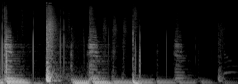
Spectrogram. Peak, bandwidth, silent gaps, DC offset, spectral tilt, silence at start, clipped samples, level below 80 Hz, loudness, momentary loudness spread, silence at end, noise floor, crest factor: -8 dBFS; 19.5 kHz; none; under 0.1%; -5.5 dB/octave; 0 s; under 0.1%; -32 dBFS; -28 LUFS; 18 LU; 0.1 s; -48 dBFS; 20 dB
